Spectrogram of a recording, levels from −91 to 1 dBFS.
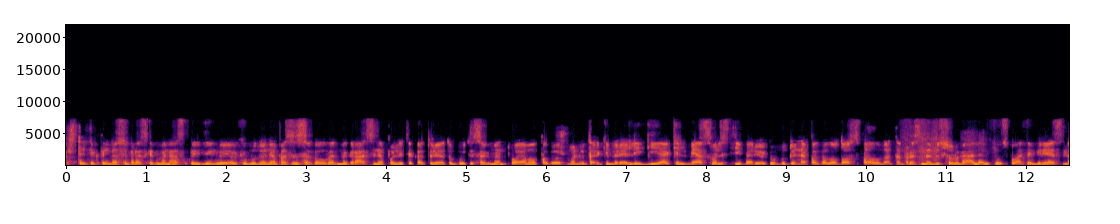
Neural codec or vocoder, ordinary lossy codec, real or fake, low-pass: vocoder, 44.1 kHz, 128 mel bands every 512 samples, BigVGAN v2; AAC, 32 kbps; fake; 7.2 kHz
